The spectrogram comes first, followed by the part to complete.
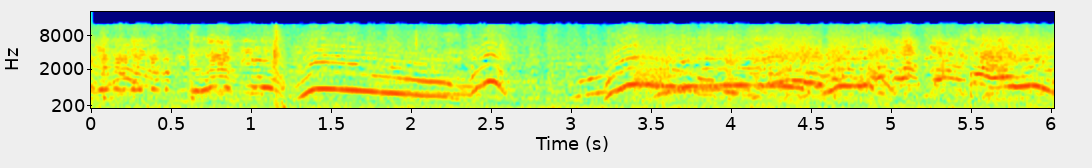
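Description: A group of women shouting and yelling over one another in loud, high-pitched overlapping cries.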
